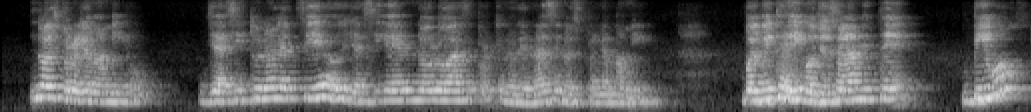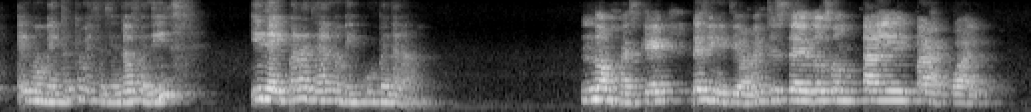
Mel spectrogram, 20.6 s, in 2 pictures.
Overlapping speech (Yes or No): No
